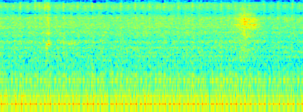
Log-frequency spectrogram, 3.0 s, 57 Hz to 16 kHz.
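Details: 1979 Jeep Cherokee AMC 360 V8, idling after sitting 3 years, before first drive; carburetor barely working. Deep, even burble with steady pulse, no misses or knocks; owner thinks it's hitting on all 8, normal idle.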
